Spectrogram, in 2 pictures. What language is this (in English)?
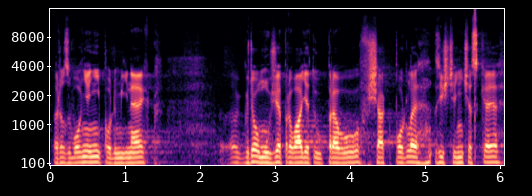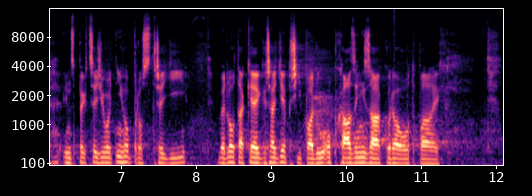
Czech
